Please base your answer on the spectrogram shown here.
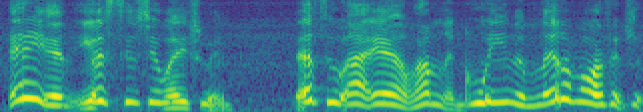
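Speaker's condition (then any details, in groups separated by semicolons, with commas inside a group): Cerebral palsy; cognition intact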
